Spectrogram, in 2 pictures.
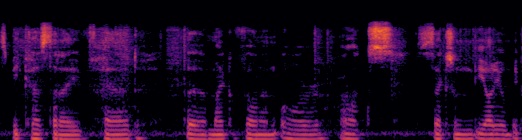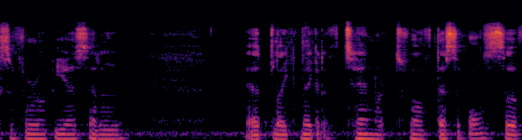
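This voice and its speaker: Soft-spoken and somewhat breathy, a man talks at a medium pitch and a fairly slow pace, his tone dark and mellow and his intonation monotone and flat. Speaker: streamer. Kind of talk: casual livestream chat. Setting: home streaming room without soundproofing. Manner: hesitant.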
